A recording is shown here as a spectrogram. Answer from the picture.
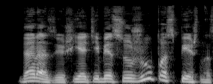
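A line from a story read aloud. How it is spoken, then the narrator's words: Plain. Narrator (Russian): сказал Фес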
